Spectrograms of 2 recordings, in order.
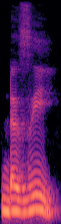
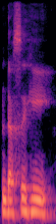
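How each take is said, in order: First: The words blend into one, with no h. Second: Two separate words with an audible h. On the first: The speaker calls it right. "ஈ தான் sound வரணும்" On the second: The speaker calls it wrong. "நிறைய பேர் சொல்கிறத எப்படி சொல்லுவீங்க ... தப்பு"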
